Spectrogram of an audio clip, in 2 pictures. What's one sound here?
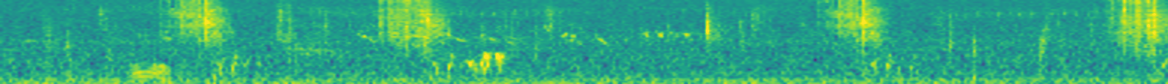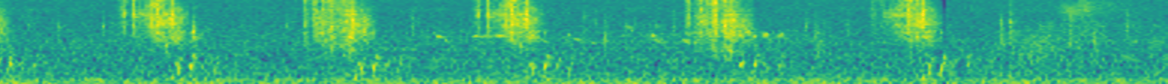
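Short rustling pops sound as crops are pulled up, again and again.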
